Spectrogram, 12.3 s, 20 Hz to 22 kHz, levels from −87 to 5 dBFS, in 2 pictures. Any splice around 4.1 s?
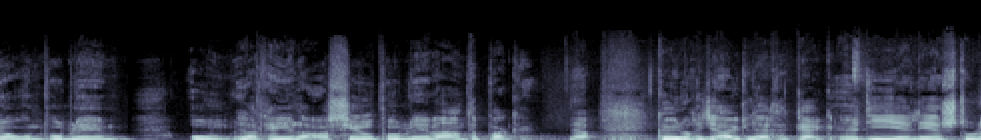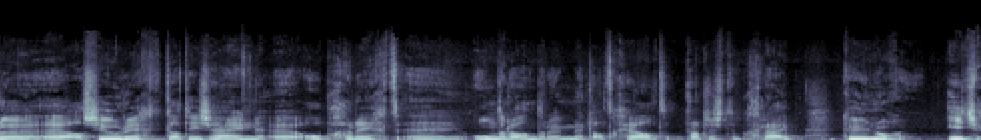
no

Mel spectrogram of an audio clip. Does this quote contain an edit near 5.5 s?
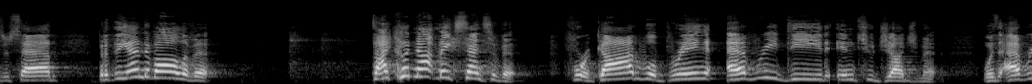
yes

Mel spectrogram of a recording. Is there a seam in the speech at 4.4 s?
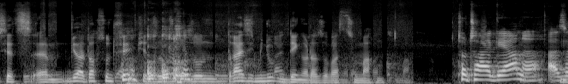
no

